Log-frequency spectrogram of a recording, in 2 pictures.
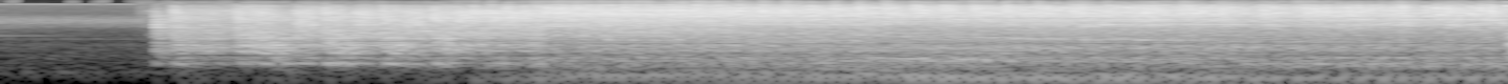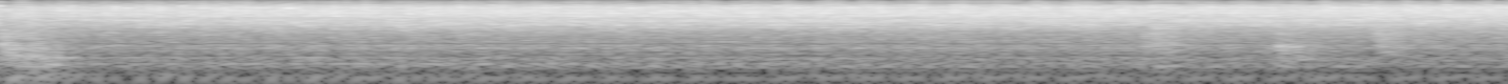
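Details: Car that mostly sits, starting before Rislone engine treatment is added: catches and settles to idle with light, fast ticking over hiss; dirty hydraulic lifter tapping from sitting, quieted by the treatment.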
